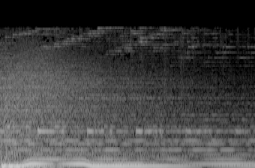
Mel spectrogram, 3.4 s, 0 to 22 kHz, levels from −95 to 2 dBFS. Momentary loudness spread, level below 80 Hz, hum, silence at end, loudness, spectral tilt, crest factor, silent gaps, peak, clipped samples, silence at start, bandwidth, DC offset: 13 LU; -28 dBFS; none; 0 s; -30 LUFS; -6 dB/octave; 14 dB; none; -14 dBFS; under 0.1%; 0 s; 11.5 kHz; under 0.1%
